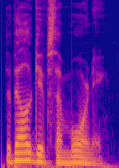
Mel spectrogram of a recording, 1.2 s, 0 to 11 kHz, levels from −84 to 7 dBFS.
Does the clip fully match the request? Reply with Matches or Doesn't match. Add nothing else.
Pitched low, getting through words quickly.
Matches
